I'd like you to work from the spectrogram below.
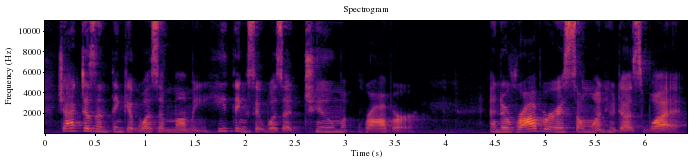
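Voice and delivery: usual speaking voice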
